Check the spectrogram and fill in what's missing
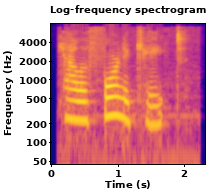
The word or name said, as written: californicate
